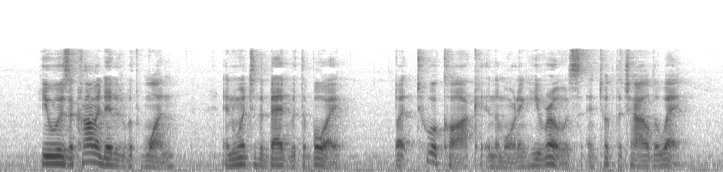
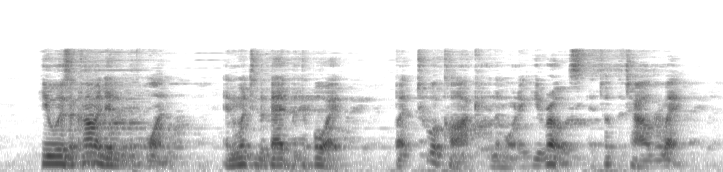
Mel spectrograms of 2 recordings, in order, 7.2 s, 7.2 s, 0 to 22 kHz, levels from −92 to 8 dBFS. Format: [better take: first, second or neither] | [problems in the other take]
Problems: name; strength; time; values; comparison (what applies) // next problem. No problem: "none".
first | noise reduction (classical method WPE with log-MMSE)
